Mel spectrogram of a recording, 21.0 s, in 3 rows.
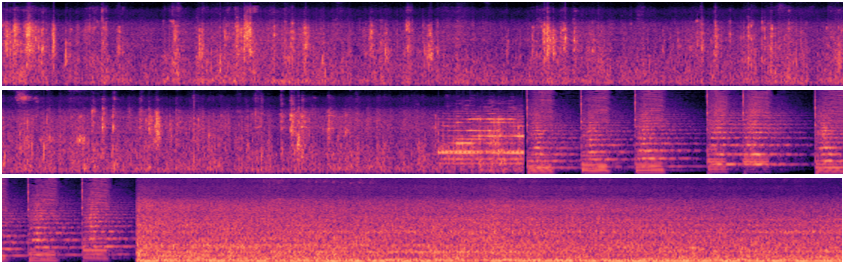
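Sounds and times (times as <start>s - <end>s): knocks and clatters of running gear: 0.0s - 10.6s
wind on microphone: 0.0s - 11.4s
music: 11.2s - 15.2s
train rumble: 15.2s - 21.0s.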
